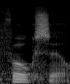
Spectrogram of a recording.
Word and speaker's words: forecastle: thing called the uh The Forecastle it's pronounced folksill anyway my point is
